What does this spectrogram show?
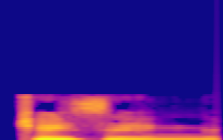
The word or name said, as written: chasing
